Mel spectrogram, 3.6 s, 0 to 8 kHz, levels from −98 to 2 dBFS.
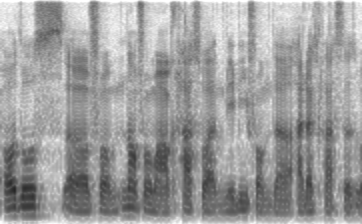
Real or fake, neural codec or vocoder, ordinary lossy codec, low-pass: real; none; none; none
